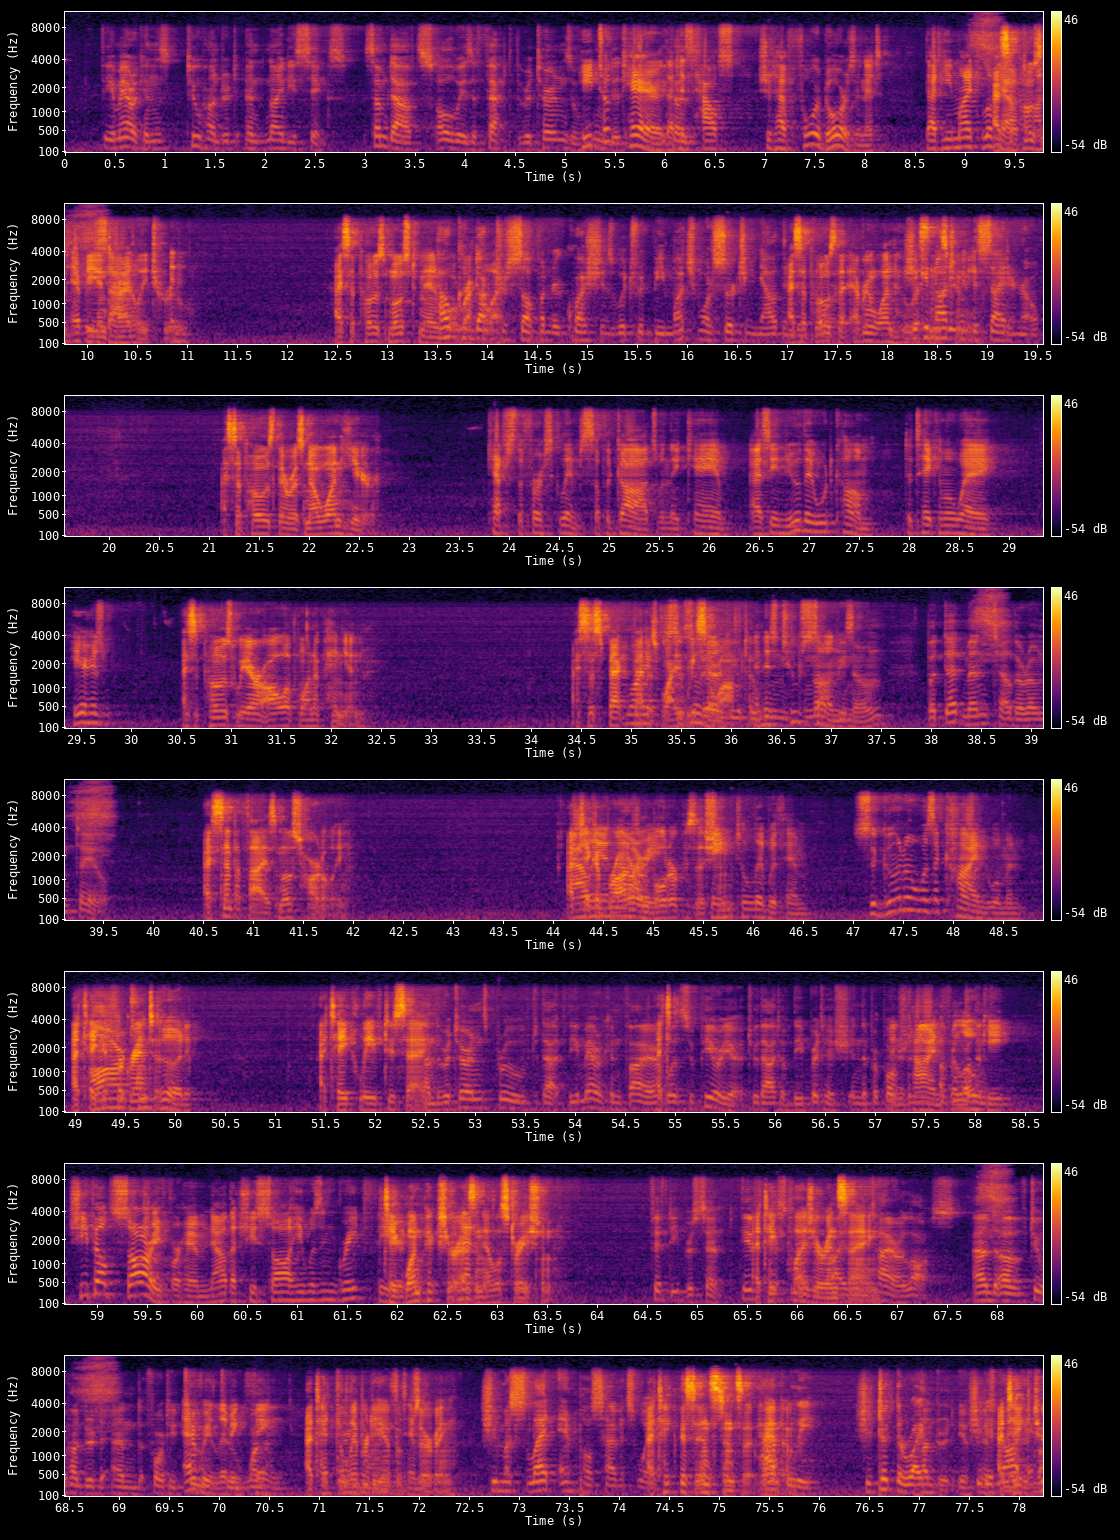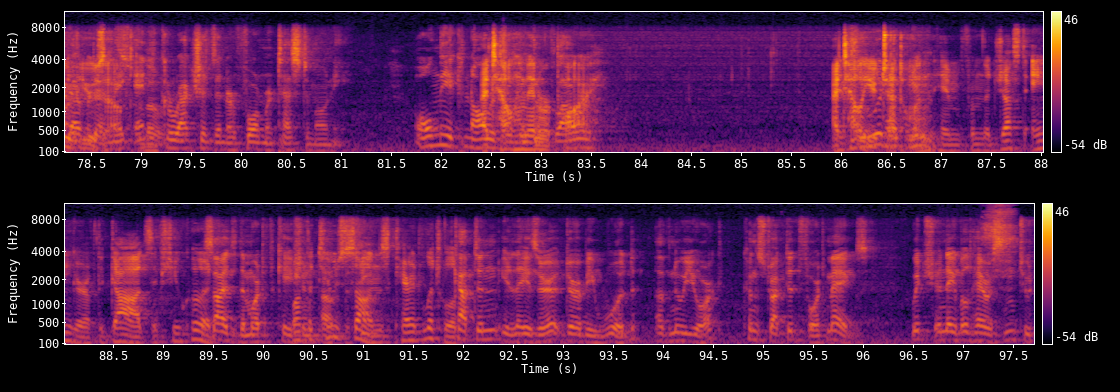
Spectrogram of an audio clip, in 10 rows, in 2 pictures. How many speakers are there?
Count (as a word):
four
